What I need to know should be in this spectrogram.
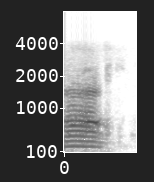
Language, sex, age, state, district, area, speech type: Assamese, male, 60+, Assam, Dibrugarh, rural, conversation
